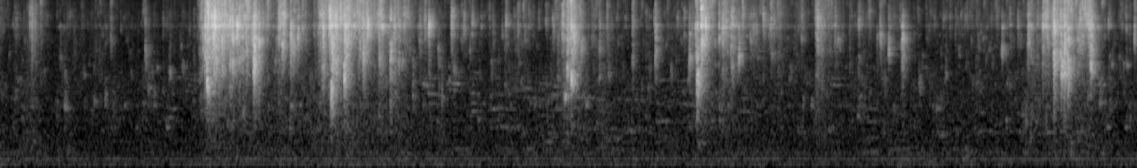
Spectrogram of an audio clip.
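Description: Water poured from a plastic bath dipper splashing over a person's body and onto the floor, in several separate pours: the longest about two seconds in, others following every second or few. A faint low hum runs underneath.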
